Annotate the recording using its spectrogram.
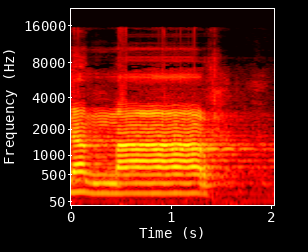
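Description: A man's voice holding one long, steady chanted note in the sung style of a Bengali waz sermon, drawing out the end of an Arabic hadith line; the note fades out about a second and a half in.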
